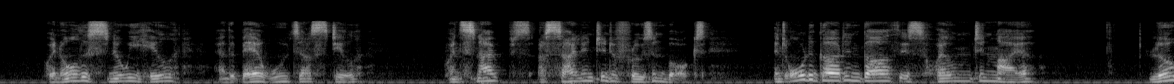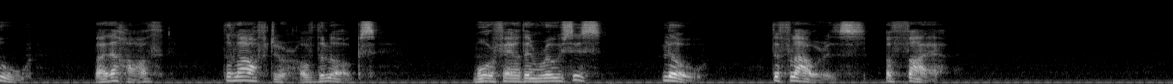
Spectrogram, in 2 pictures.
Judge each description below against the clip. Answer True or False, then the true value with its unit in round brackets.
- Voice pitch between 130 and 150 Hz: True (140 Hz)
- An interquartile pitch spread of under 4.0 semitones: False (5.3 semitones)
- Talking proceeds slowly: True (120 wpm)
